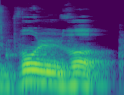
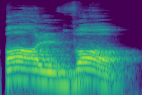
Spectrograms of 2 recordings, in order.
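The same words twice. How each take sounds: First: The vowel is pronounced less open, Finnish-style. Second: The vowel is pronounced more open, Italian-style. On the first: "while in Finnish it's Volvo" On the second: "In Italian, we tend to, I guess, um, open more the vowel when we say Volvo"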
